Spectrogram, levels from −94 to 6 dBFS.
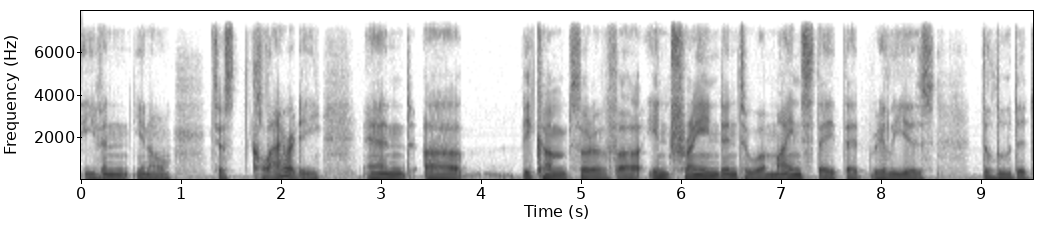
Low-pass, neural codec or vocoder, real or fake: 7.2 kHz; none; real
